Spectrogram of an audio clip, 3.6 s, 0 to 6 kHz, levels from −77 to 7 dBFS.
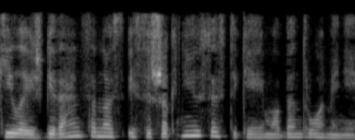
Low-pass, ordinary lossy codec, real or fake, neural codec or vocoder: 5.4 kHz; MP3, 32 kbps; real; none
